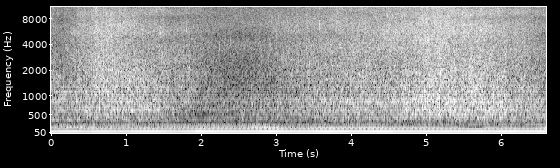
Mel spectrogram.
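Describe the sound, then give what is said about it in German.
Ocean waves wash steadily onto a shore in a continuous, full-bodied roar of surf, with a constant low humming drone running beneath it and no voices. “Ein Tag am Meer.”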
